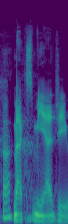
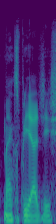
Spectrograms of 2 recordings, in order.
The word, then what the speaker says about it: Max Biaggi: Max Miaggi when I was a kid. I couldn't pronounce feet. Yeah. So. – There you go. – Max Biaggi, shout out.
